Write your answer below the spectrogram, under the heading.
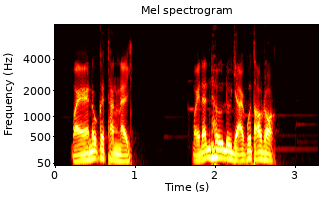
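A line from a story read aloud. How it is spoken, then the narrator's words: Angry yelling. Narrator (Vietnamese): ông ta liền tức giận quát tháo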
